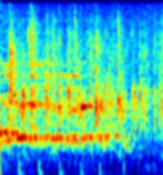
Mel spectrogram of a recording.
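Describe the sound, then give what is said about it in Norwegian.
A short burst of applause for a colleague, dense and steady clapping that lasts about two seconds over a faint sustained tone. “Applaus for Anette.”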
